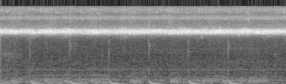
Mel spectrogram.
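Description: Crickets chirp close by in a steady, repeating rhythm of short trills over a constant high-pitched insect whine.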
